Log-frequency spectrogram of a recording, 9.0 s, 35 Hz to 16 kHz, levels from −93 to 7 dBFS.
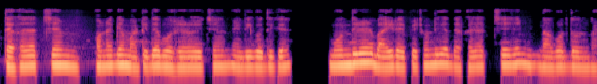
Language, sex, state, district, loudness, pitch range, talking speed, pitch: Bengali, male, West Bengal, Jhargram, -19 LUFS, 130-145 Hz, 115 wpm, 135 Hz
